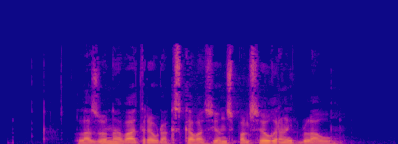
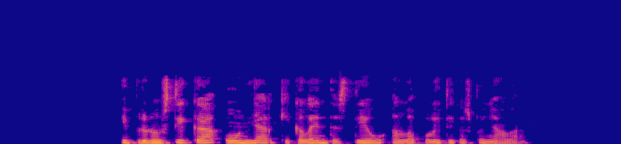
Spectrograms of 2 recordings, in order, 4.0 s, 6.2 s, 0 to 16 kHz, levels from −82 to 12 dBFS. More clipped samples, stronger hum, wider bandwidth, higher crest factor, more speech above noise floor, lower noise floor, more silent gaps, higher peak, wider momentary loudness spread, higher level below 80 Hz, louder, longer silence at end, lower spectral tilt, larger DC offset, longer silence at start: neither; neither; first, 11.5 kHz vs 7.6 kHz; about the same, 18 dB vs 18 dB; second, 31 dB vs over 72 dB; second, -55 dBFS vs under -90 dBFS; neither; second, -6 dBFS vs -2 dBFS; about the same, 8 LU vs 10 LU; about the same, -54 dBFS vs -58 dBFS; second, -24 LUFS vs -19 LUFS; second, 0.55 s vs 0.95 s; second, -5 dB/octave vs -6.5 dB/octave; neither; second, 0.75 s vs 1.2 s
